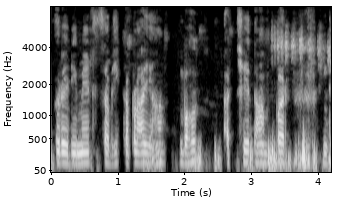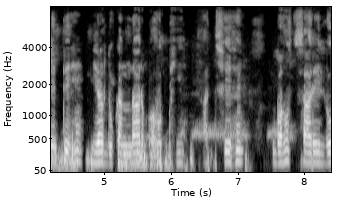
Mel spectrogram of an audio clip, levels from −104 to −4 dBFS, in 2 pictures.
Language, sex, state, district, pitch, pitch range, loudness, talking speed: Hindi, male, Bihar, Saran, 140 Hz, 135-145 Hz, -23 LUFS, 145 wpm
